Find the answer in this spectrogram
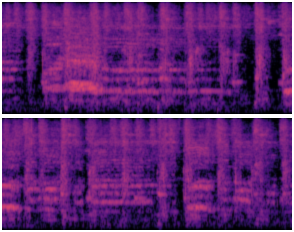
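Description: Capoeira roda music from the bateria: atabaque drum, berimbau and pandeiro playing a steady rhythm with a rattling shaker, several sharp strokes a second, with voices singing short phrases over it.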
